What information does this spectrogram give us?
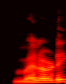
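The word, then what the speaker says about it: malady: अब इसको हम क्या करें, स्पेलिंग के चलते मेलोडी नहीं याद रखते, मालादी, क्या रखते हैं, मालाडी, तब ना याद रहेगा, माला माला डी, है ना।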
